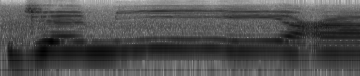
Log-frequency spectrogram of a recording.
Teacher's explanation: وقف کی صورت میں ایک زبر پڑا جائے گا اور ساتھ میں تھوڑا سا لمبا کریں گے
